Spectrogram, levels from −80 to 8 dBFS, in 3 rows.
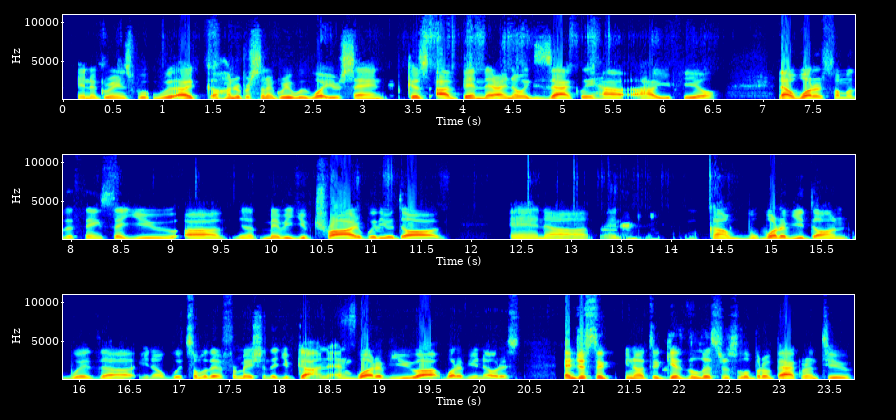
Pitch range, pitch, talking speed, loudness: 90-105 Hz, 95 Hz, 215 wpm, -17 LUFS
